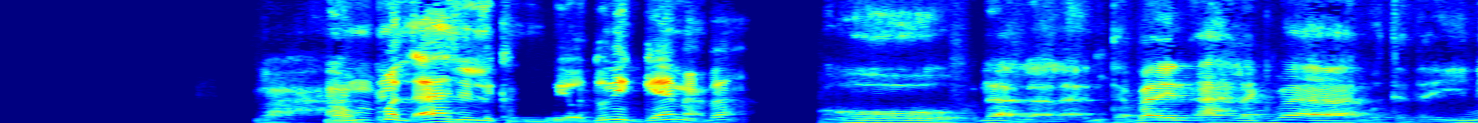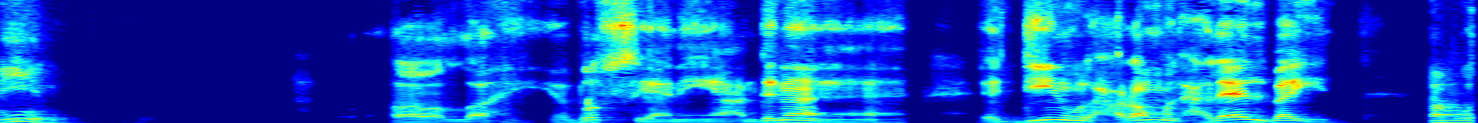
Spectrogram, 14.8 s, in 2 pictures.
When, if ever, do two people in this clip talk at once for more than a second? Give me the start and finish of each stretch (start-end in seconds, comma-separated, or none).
none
